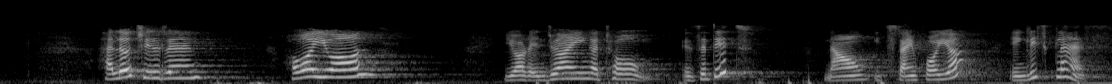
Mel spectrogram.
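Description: A woman speaks clearly and warmly into a microphone.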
